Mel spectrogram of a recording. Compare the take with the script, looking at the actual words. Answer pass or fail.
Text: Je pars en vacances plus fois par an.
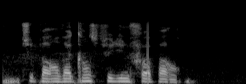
fail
